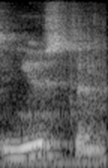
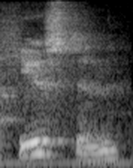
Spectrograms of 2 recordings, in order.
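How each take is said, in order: First: The word begins without an H sound. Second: The word begins with an H sound. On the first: The speaker calls it right. "They drop the H" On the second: The speaker calls it wrong. "it's not Houston"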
